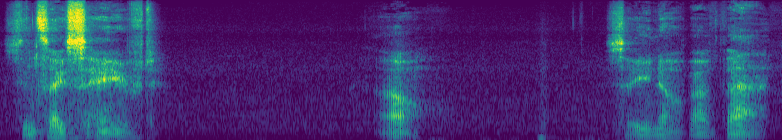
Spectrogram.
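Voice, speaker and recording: A man's voice: a bass voice, steady tone, drawn-out words, sharp tone, slight background noise, full character voice. A young man playing a bitter, fiercely devoted male villain in an audio roleplay, talking in an intense, raw way and swearing often. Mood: bitter, defensive.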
